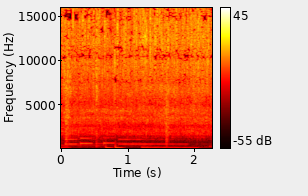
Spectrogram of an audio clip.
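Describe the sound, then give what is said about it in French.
Sardines sizzle in a very hot pan with a drizzle of olive oil, a loud, steady crackle and hiss of frying that runs throughout, broken by a few low knocking sounds. “Une poêle bien chaude, un filet d'huile d'olive, encore, et on dépose les sardines côté pot.”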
